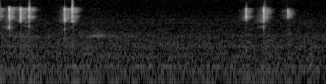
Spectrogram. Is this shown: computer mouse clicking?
yes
